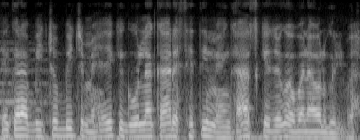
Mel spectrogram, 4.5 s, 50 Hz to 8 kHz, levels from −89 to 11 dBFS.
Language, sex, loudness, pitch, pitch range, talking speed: Bhojpuri, male, -17 LUFS, 135 Hz, 120-145 Hz, 185 wpm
